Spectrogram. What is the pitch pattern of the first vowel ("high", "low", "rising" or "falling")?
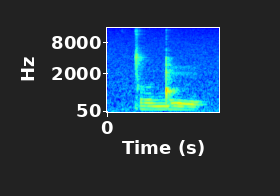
high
